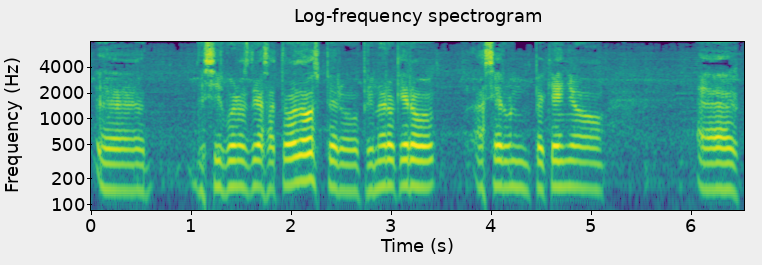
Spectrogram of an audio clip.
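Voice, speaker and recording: A man in his fifties from Serbia, a native Serbian speaker with a Serbian accent, talking as a guest pundit on a live match broadcast in a measured, hesitant way. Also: on the high side, little pitch movement, warm tone, a little hiss or hum. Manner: measured, hesitant with frequent pauses. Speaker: guest pundit, former footballer and coach. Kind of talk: live match commentary chat.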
